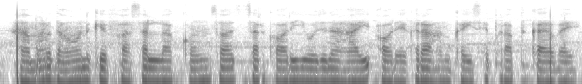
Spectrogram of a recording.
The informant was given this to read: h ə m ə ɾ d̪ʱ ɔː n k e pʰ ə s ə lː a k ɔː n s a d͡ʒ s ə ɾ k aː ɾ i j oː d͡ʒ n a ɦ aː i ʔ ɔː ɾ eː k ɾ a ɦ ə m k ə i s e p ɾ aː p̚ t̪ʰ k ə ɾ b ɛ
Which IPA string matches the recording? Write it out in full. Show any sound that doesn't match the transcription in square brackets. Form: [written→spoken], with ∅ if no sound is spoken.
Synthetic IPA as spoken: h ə m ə ɾ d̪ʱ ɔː n k e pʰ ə s ə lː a k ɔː n s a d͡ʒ s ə ɾ k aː ɾ i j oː d͡ʒ n a ɦ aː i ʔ ɔː ɾ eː k ɾ a ɦ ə m k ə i s e p ɾ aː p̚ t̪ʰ k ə ɾ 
